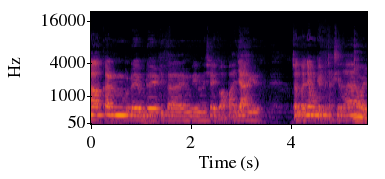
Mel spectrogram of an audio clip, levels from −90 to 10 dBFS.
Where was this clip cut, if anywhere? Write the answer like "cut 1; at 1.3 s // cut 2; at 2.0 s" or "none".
none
